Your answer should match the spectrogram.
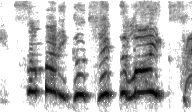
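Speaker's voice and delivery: high, loud, laughing squeal; squeaking it out mid-laugh. Real, not acted. Asking chat to check the likes, laughing hard.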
